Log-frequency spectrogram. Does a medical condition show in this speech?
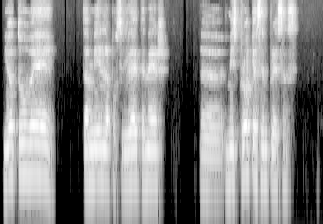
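Yes: Parkinson's disease; onset 12 to almost 13 years ago, age 93, dopamine pills, affects smell, taste, balance, body rigidity; no tremor, fairly controlled, sudden difficulty swallowing and salivating about four months ago.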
